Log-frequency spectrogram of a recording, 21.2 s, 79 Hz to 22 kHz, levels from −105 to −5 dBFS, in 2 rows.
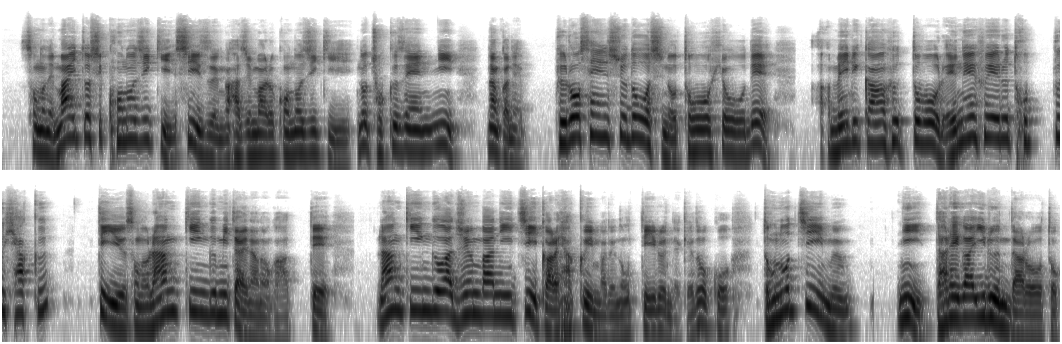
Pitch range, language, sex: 125-195 Hz, Japanese, male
